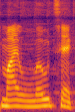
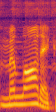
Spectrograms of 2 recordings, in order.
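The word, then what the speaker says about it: Milotic: That's my low tick, not melodic as some people pronounce it.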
